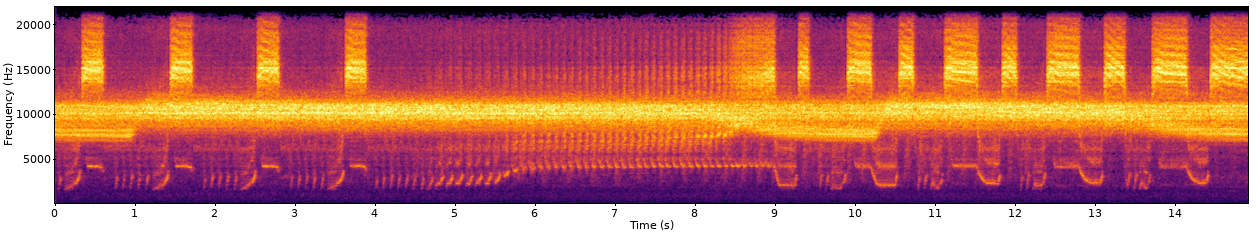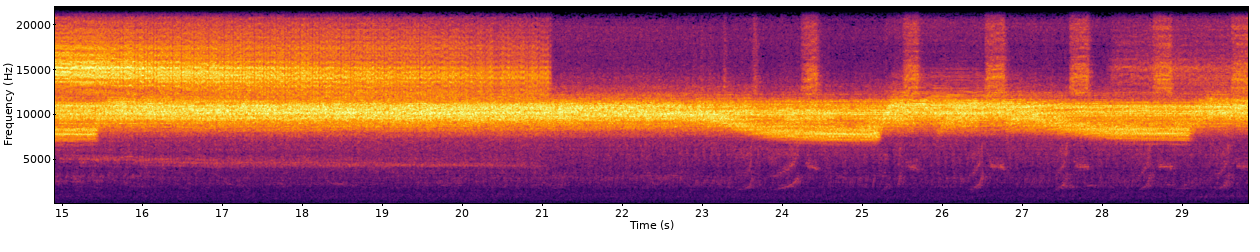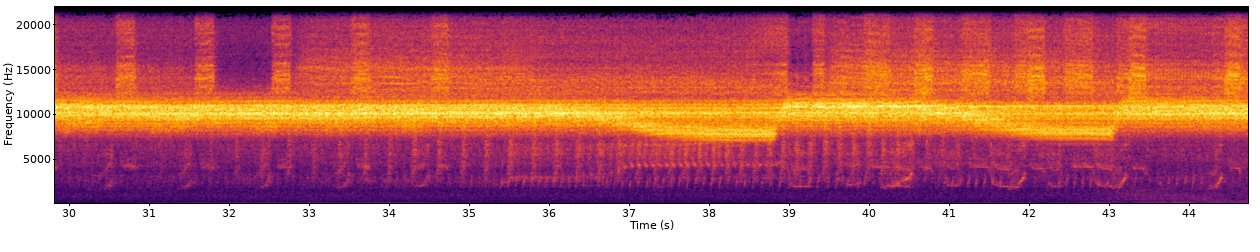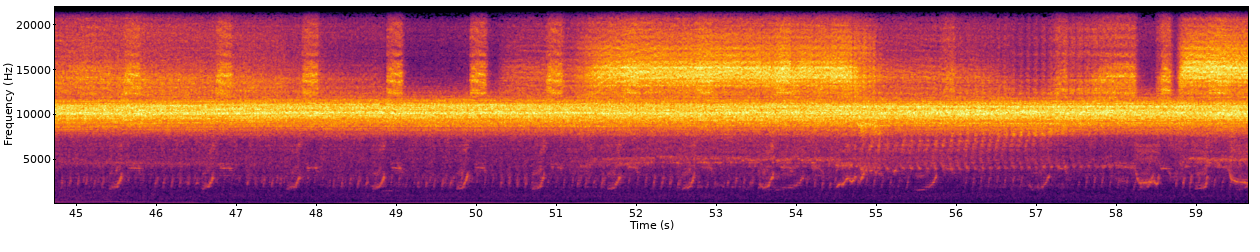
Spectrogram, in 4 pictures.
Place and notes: Woody House, 南投縣埔里鎮桃米里 - Birds singing
Insect sounds, Birds singing
Zoom H2n MS+XY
